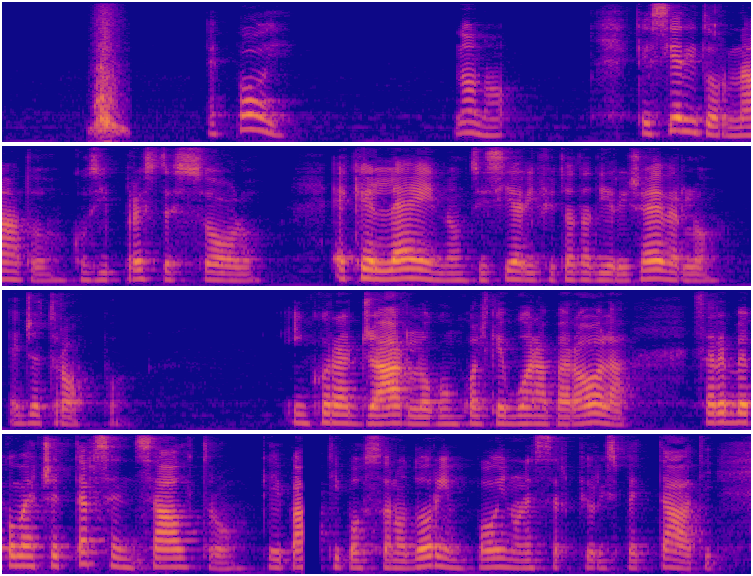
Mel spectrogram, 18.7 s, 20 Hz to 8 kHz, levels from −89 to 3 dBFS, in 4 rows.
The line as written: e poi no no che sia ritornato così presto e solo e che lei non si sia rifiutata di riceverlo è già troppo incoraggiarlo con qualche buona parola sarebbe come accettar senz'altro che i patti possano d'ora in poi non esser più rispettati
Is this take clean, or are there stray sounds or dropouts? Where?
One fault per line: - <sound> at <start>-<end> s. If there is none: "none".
- whoosh at 0.5-0.8 s
- dropout at 15.9-16.0 s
